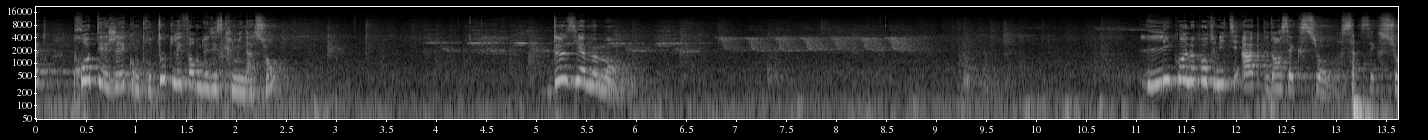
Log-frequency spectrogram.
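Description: A woman speaks calmly into a nearby microphone, pausing between phrases.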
